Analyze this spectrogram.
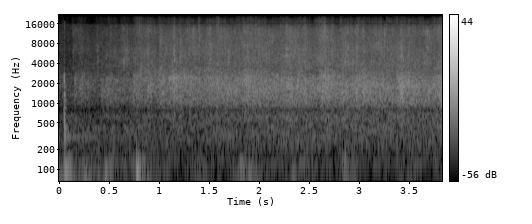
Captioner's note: applause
